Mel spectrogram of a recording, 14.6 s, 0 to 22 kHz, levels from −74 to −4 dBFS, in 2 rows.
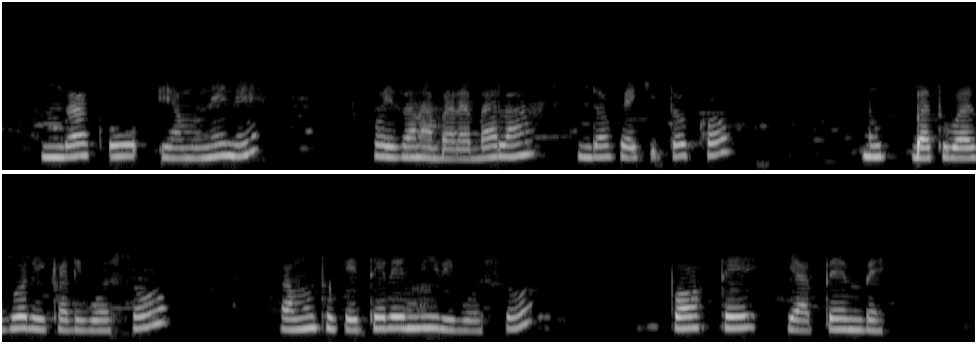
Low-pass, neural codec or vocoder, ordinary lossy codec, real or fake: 3.6 kHz; none; MP3, 24 kbps; real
